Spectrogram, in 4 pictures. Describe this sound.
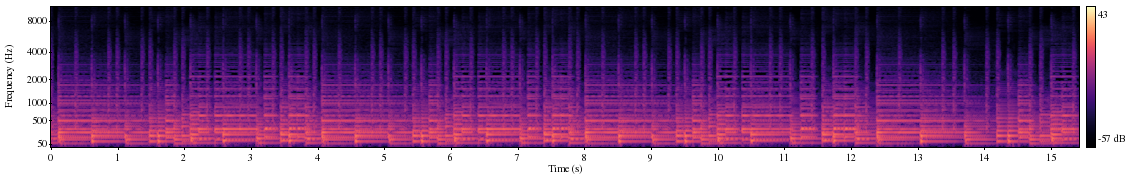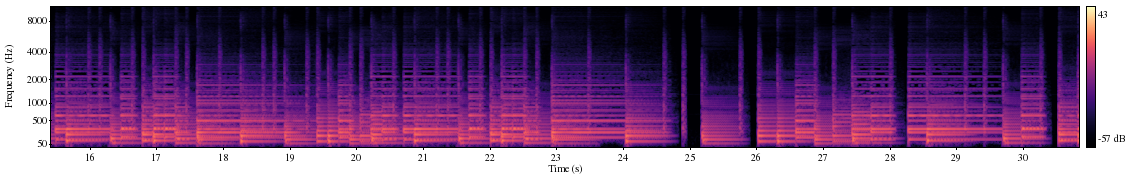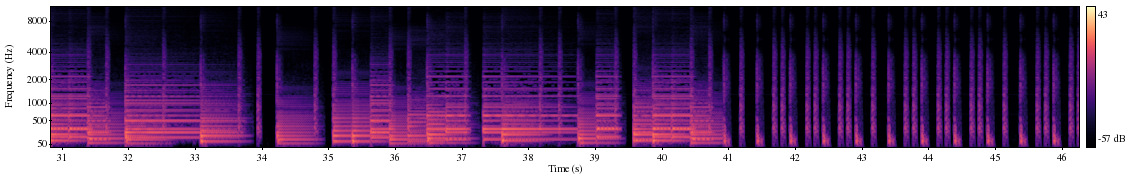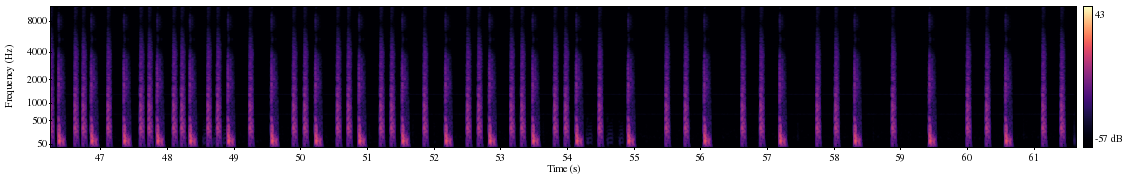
The accompaniment section from a cheap kids keyboard - the description doesn't really match the sound.
The accompaniment plays at three tempos followed by percussion only version of the same.
lo-fi, cheesy, accompaniment, disco, casiotone, auto-play, kitsch, fun, electronic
